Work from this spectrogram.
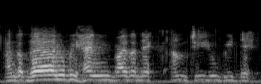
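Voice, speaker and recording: An actor playing a grave Victorian judge in a radio drama, speaking solemnly and formally. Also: male voice, sits high, steady tone, fairly quick, close to an everyday voice. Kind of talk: 1950s radio crime drama. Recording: dull, noisy old radio recording.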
